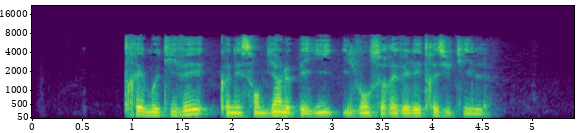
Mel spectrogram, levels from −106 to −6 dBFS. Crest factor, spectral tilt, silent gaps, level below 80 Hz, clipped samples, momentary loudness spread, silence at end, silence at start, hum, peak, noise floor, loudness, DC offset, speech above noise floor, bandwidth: 18 dB; -6 dB/octave; none; -50 dBFS; under 0.1%; 8 LU; 0.85 s; 0.95 s; none; -2 dBFS; -84 dBFS; -18 LUFS; under 0.1%; 67 dB; 7.6 kHz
